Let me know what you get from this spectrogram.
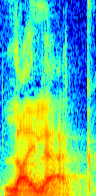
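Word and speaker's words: lilac: उसके बाद दोस्तों लाइलैक या लाइलक, दो उच्चारण है इसके, ये एक फूल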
